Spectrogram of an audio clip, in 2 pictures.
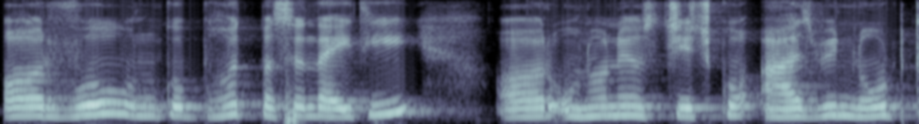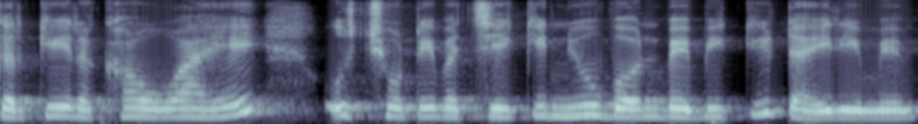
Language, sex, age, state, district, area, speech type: Hindi, female, 45-60, Madhya Pradesh, Ujjain, urban, spontaneous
